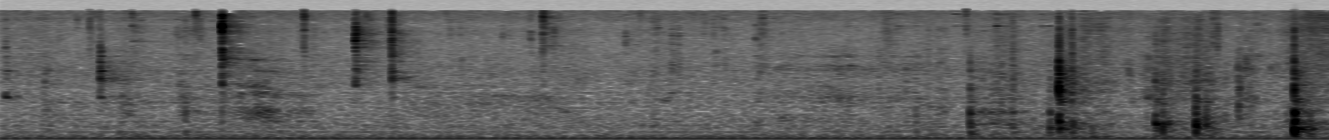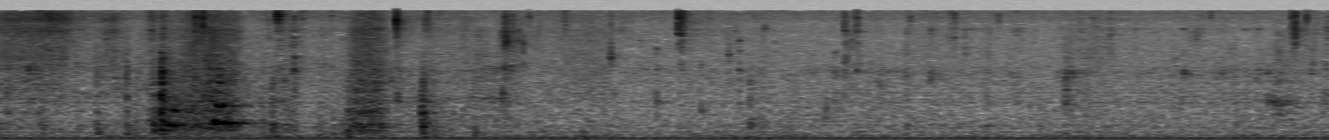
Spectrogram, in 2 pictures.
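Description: Close-up chewing and biting of two people eating baked fish, potatoes and broccoli, with light clicks of forks on plates, busiest in the middle. A low steady hum lies underneath.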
